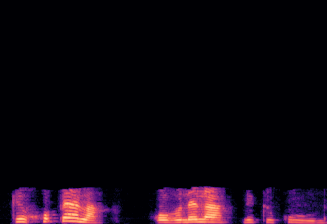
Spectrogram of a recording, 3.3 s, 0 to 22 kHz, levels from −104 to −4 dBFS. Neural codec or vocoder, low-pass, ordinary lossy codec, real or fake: codec, 16 kHz, 4 kbps, FreqCodec, larger model; 3.6 kHz; MP3, 24 kbps; fake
